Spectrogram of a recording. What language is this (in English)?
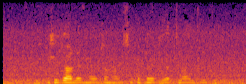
Urdu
